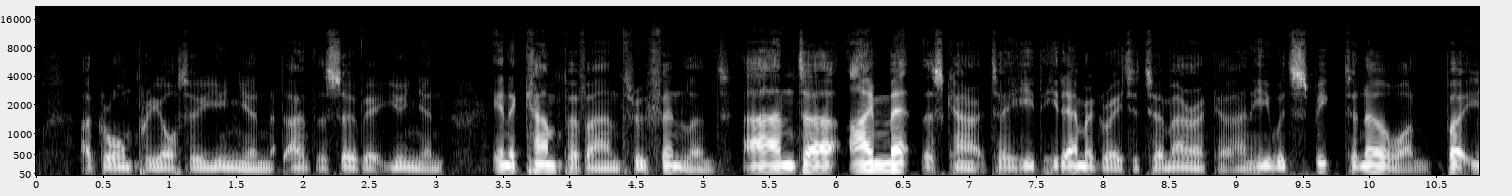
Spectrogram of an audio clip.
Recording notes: Recorded at the Concours of Elegance at Hampton Court Palace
